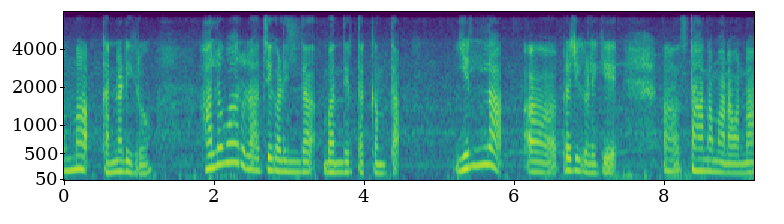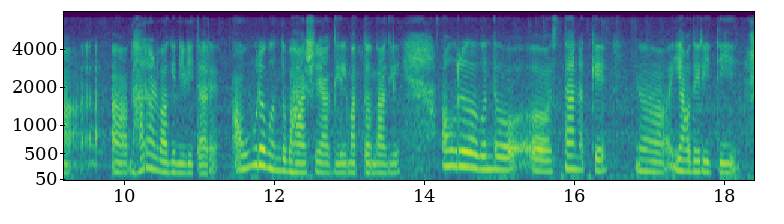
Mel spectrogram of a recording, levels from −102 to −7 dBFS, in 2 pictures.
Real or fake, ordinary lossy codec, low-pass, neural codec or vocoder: real; none; 7.2 kHz; none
